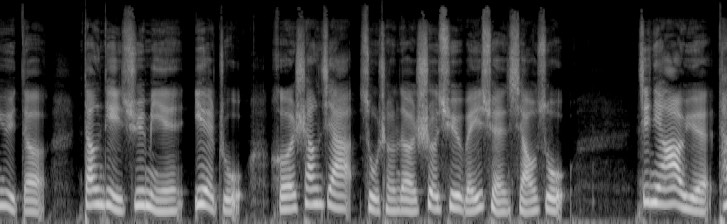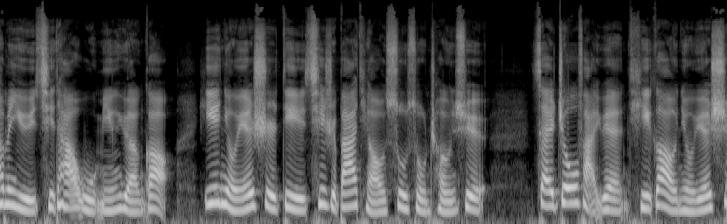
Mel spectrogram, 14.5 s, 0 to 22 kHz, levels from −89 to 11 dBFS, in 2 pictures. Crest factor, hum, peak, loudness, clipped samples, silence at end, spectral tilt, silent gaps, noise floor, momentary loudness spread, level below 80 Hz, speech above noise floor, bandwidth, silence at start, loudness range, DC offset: 14 dB; none; -2 dBFS; -16 LUFS; under 0.1%; 0 s; -4.5 dB/octave; none; -46 dBFS; 6 LU; -42 dBFS; 31 dB; 19.5 kHz; 0 s; 2 LU; under 0.1%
